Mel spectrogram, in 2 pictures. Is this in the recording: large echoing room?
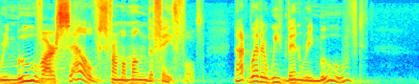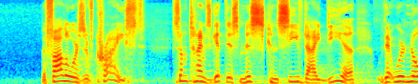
yes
